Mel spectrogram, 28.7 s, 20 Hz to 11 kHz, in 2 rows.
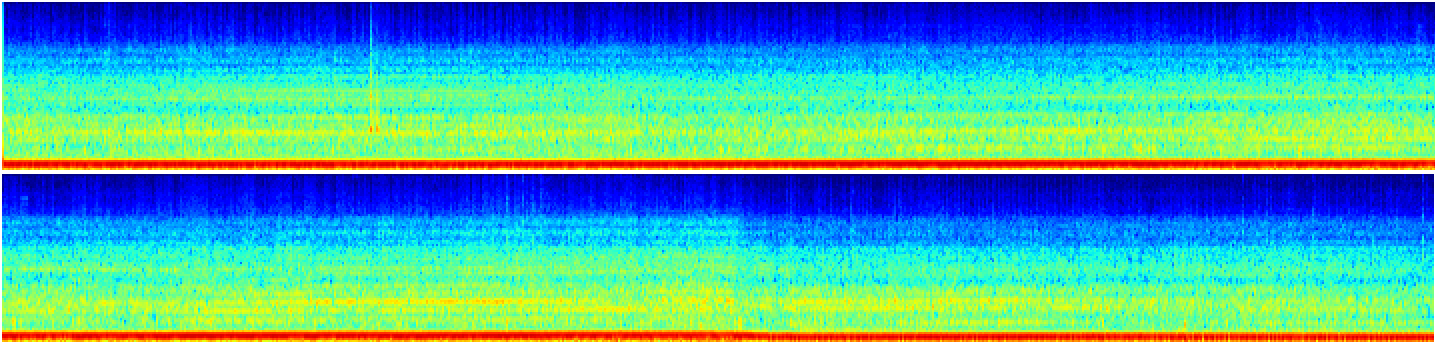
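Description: Toyota race car's engine heard from inside the cabin, loud and held at steady high revs, with one gear change about 22 seconds in where the pitch drops and then holds.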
